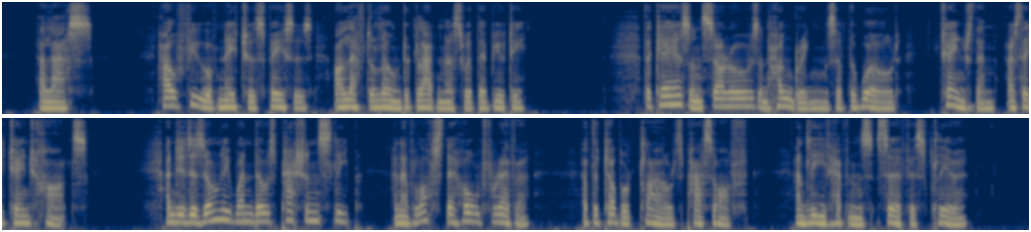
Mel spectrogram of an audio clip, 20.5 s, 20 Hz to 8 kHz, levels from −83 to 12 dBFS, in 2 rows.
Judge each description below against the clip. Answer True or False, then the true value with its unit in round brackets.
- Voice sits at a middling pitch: True (145 Hz)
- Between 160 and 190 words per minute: True (165 wpm)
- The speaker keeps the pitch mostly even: False (4.0 semitones)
